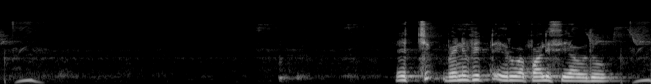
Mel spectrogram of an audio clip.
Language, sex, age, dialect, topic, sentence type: Kannada, male, 18-24, Coastal/Dakshin, banking, question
